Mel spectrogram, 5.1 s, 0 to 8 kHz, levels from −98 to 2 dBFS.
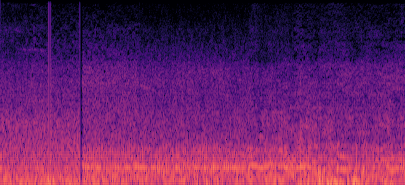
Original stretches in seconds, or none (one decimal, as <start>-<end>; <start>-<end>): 0.0-3.1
